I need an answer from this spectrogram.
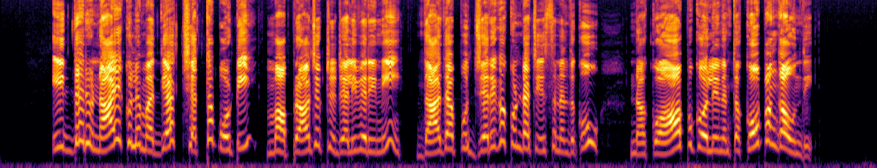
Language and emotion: Telugu, angry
